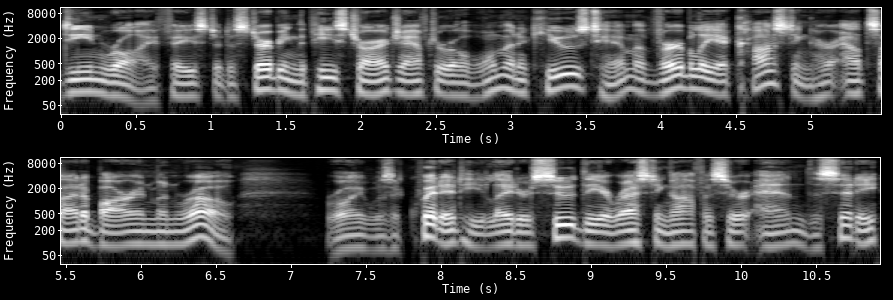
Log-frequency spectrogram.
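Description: With an ordinary speaking voice, a man talks at a moderate pace and a fairly low pitch with lively intonation. The sound is dry and close with no echo, over a quiet background. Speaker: radio news host. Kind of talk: newsreading, brisk and formal. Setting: studio. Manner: formal; measured, even-paced.

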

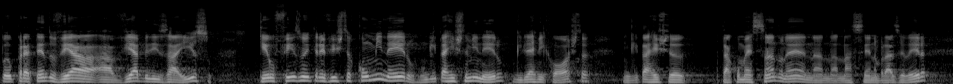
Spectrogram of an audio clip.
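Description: A man speaks at a very fast pace with very wide pitch swings. The recording is very clean, with a silent background. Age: 40s. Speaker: rock radio presenter. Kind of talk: casual chat. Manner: halting, repeats words.

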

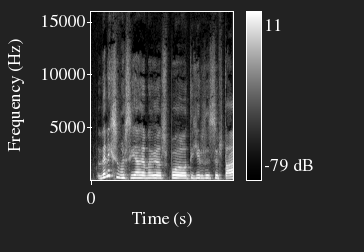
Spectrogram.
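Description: In a very clean recording over a silent background, a woman talks at a moderate pace in a high voice. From Greece, Kastoria. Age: 20s. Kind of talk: casual chat. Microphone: cheap mics, sounds a bit bad.

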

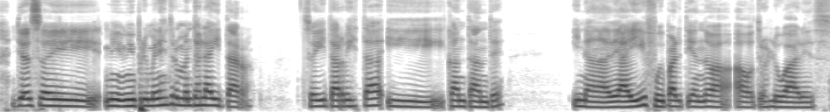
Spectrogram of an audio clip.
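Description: Her voice has a dark, mellow tone and fairly even intonation, delivered at a moderate pace with a dry, close sound and no echo. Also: fairly low pitch for a woman. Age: 20s. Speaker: bassist and singer. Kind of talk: roundtable conversation. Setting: cultural centre recording.

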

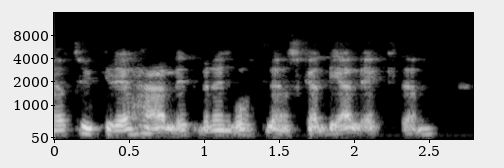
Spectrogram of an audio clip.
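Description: A man speaks with very wide pitch swings. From Sweden, Nyköping area (Södermanland), early childhood Gotland. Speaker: retired grandmother. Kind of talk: casual interview.

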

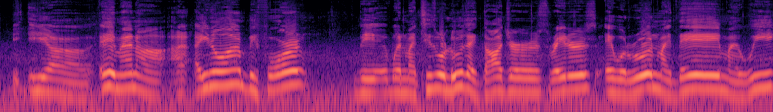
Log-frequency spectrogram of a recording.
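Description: A fairly slow American accent with ordinary pitch variation, amid noticeable background noise. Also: man, high pitch for a man. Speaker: podcast co-host. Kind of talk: casual chat. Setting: outdoors in a park.

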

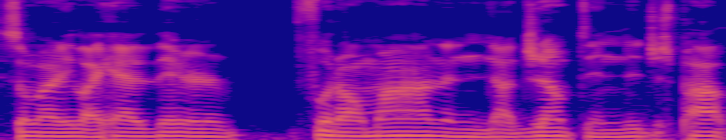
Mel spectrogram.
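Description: Speaking at a moderate pace with an American accent, a man with a very deep, low voice is heard on a very clean recording against a silent background. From US Midwest (Oak Park, Illinois). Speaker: rapper. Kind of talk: casual interview chat. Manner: halting, many repetitions and fillers.

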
